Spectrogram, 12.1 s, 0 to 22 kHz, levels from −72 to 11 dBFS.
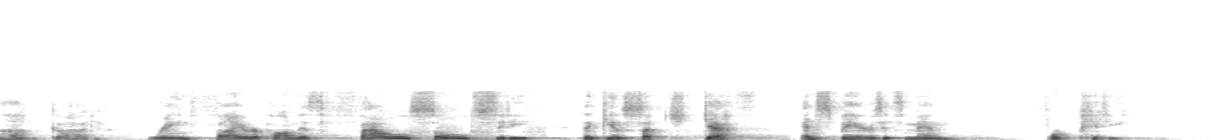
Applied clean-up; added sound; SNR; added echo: none; Breathing; 20 dB; reverberation time 1.3 s.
